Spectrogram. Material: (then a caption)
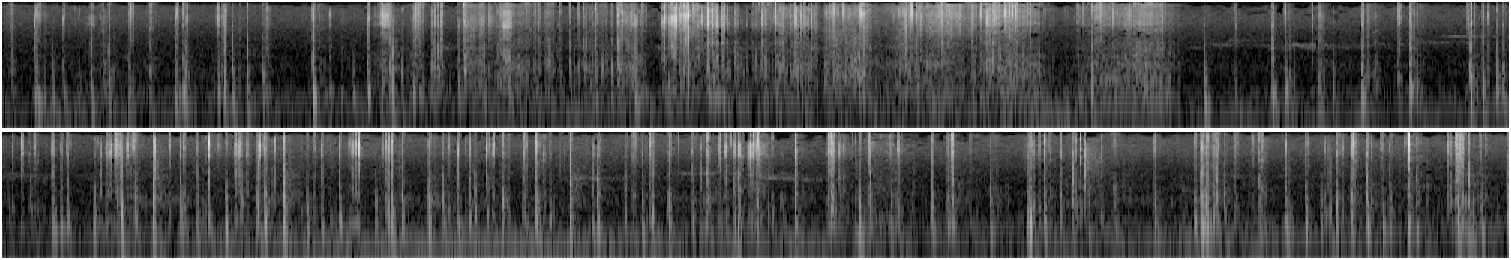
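Emery board. Long nails scratch and tap along the abrasive surface of a horizontally held emery board nail file. A quiet, dense stream of short, dry clicks and gritty rasps comes through, with a smoother stretch of continuous scraping partway through before the rapid tapping resumes.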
